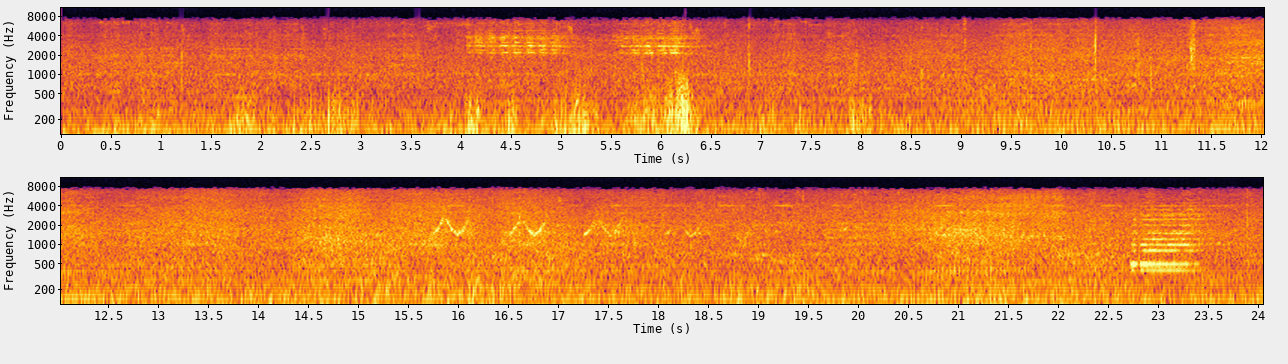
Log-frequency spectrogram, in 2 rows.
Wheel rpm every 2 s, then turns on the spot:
0, 0, 0, 0, 0, 0, 0, 0, 0, 0, 0, 0.
none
